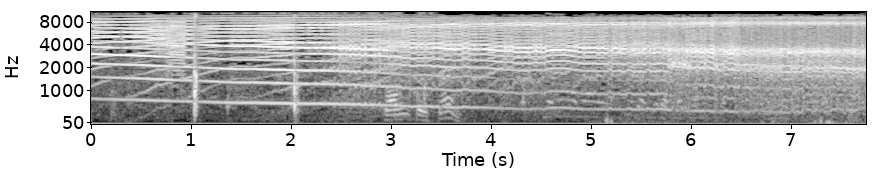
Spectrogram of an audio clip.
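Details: Caught frog holding one long, unbroken scream for nearly eight seconds, the pitch sliding slowly downward, broken by a couple of sharp clicks and some background voices.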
